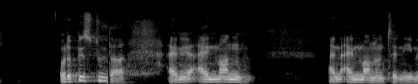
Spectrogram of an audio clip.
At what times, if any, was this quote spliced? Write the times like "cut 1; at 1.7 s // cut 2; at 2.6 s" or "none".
cut 1; at 1.1 s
